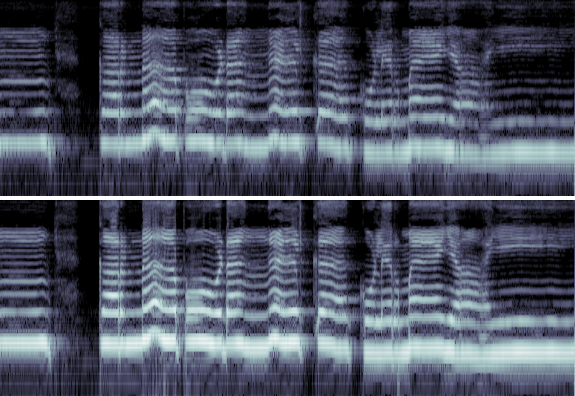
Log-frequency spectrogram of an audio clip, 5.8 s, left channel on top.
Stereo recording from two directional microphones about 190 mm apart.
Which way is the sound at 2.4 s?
35° right (ahead or behind).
